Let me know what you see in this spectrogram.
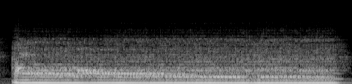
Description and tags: Didg Rolling R 3
Made with a Didgeridoo
aboriginal, australian, didgeridoo, indigenous, woodwind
